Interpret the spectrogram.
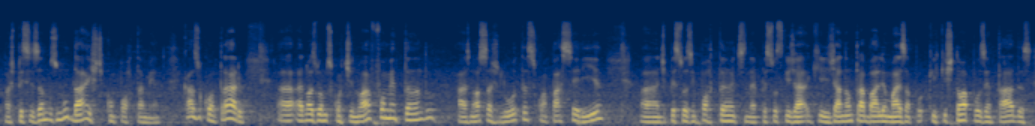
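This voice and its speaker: An earnest man from Brazil speaks in an interview at a mid pitch. He talks with passion, often stops to restart, and keeps adding tag questions. A faint noise runs under the recording. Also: normal speed, a little mellow. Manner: impassioned, many hesitations and repeated "né".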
